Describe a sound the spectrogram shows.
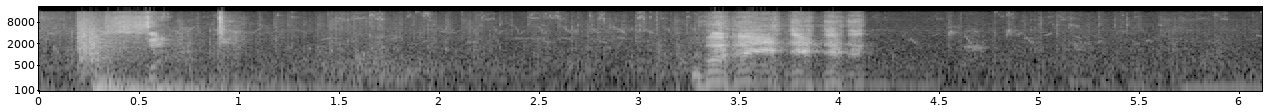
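Small creatures clash in combat with quick hits.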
